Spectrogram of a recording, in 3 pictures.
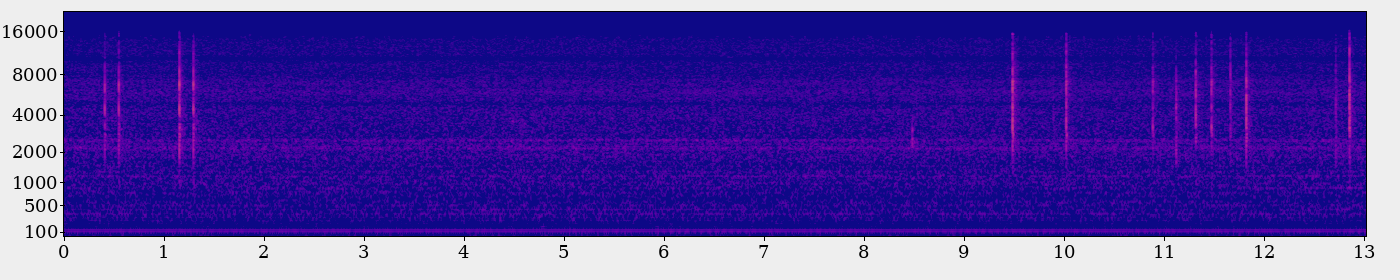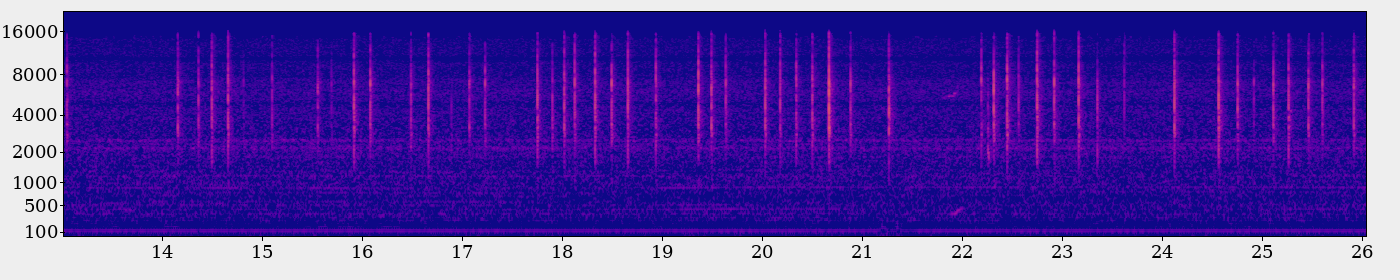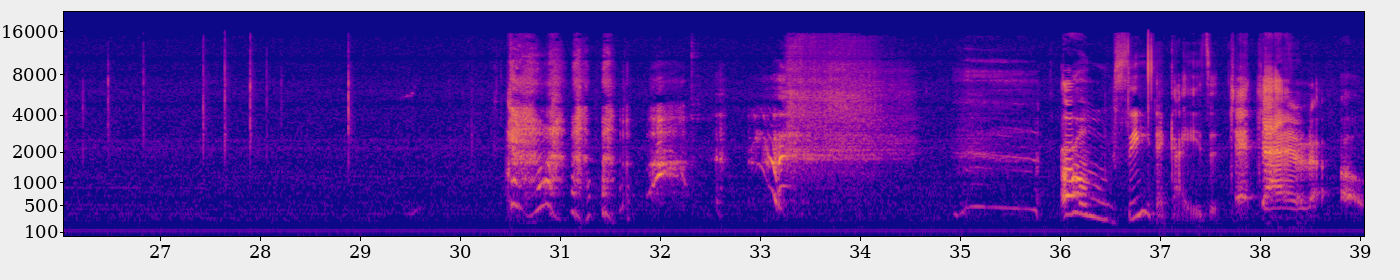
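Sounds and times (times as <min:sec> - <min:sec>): low hum: 0:00.0 - 0:37.8
typing taps on touchscreen: 0:17.8 - 0:21.0, 0:24.6 - 0:26.3.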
